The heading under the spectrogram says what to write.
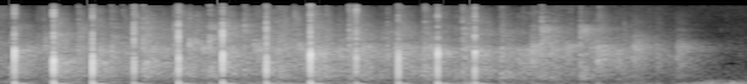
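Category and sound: crowd, short audience applause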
